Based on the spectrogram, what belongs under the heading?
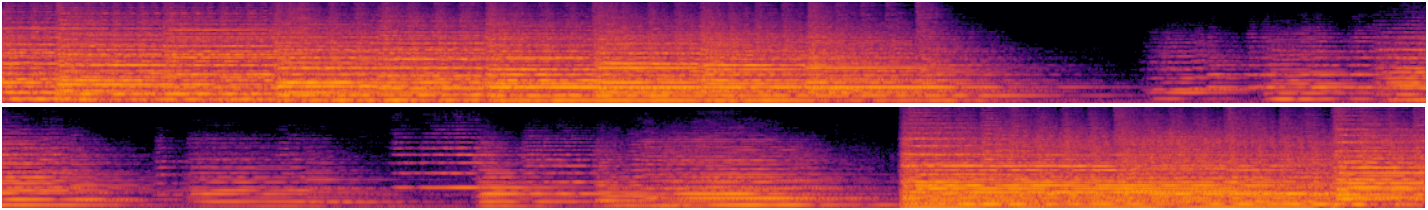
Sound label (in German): Sinfonie c-Moll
